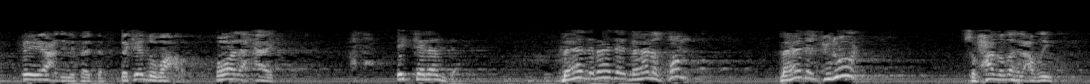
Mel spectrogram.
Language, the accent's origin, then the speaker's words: Arabic; Egypt; بلدنا مصر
